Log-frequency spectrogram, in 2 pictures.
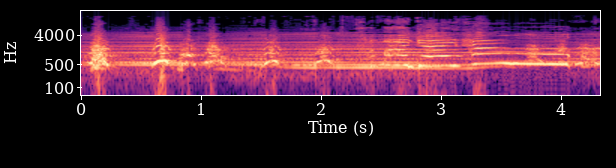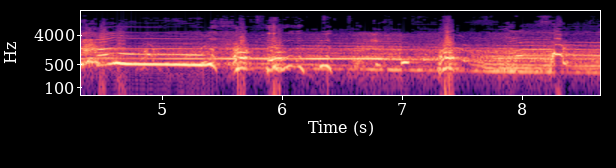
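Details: At a Lucas County daycare, dogs howl with the monthly emergency siren. Long sustained howls slowly slide downward while yips and barks cut in, and a person speaks faintly.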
